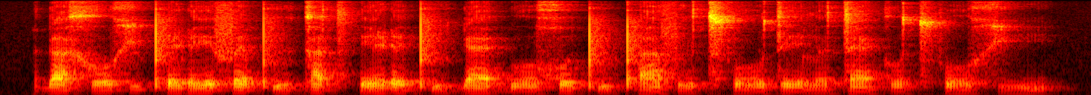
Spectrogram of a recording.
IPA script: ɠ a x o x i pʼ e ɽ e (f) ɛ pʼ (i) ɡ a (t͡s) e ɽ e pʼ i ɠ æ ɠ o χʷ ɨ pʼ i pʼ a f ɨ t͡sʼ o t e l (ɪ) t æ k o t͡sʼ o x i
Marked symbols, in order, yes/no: yes, no, no, no

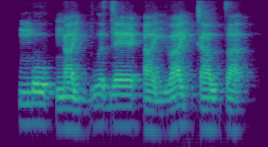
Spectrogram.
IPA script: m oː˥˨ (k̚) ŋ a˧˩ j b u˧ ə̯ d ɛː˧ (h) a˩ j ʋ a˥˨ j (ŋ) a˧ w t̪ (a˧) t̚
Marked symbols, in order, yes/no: yes, no, no, no

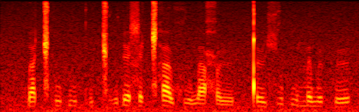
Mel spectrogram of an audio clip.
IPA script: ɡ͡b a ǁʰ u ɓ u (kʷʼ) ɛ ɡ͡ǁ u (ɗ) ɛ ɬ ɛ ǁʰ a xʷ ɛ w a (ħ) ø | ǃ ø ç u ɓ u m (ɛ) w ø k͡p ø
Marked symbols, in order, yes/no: yes, yes, yes, yes

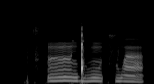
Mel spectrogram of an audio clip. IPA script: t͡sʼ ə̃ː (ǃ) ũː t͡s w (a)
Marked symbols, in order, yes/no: no, no

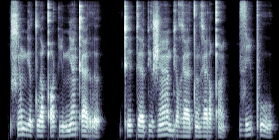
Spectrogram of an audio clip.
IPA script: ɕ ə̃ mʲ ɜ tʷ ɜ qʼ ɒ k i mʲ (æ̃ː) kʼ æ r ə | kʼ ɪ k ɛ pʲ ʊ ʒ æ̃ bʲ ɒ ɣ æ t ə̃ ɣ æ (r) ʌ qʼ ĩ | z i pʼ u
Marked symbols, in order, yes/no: no, no

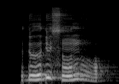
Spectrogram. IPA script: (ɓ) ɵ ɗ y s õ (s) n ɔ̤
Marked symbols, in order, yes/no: no, no

